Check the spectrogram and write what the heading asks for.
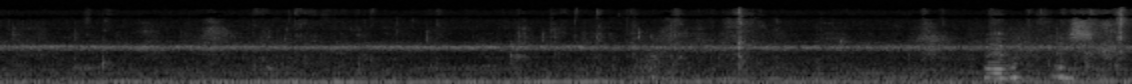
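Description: Crickets chirping in a steady, unbroken high trill over a low hum, with a brief voice near the end.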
